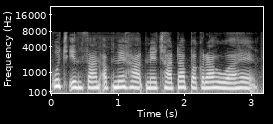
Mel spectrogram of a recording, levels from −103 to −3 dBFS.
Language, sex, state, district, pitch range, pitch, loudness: Hindi, female, Arunachal Pradesh, Papum Pare, 235-255 Hz, 240 Hz, -13 LUFS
